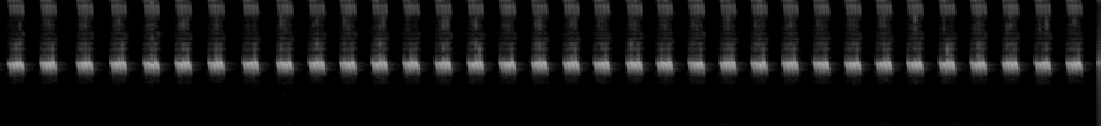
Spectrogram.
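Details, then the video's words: Chirping crickets recorded with a good audio recorder, a rapid, even series of short shrill pulses roughly four per second, with no other sounds. "Cricket Chirping Sounds"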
